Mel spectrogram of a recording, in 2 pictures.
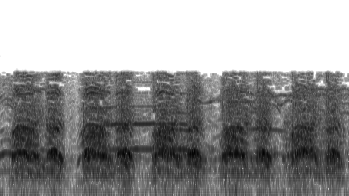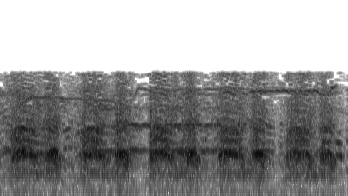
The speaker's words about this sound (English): Tape emerged yesterday of illegal immigrants on their way to the United States. And as they were marching, they were cheering Joe Biden's name.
